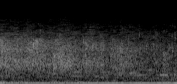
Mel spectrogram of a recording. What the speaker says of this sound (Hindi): एक बार जोरदार तालियां अपने अभिनंदन स्वागत में भी देवी और सज्जनों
